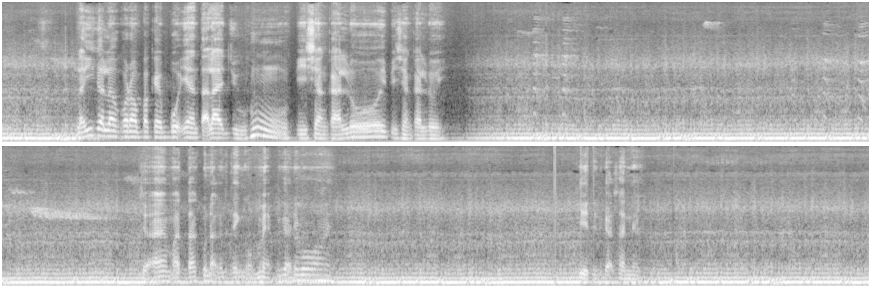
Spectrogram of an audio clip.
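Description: A boat's motor drones steadily at high speed.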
